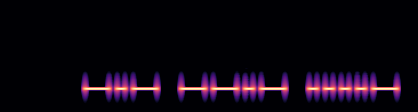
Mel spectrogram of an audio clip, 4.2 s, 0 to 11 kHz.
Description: Morse code, heard as a keyed tone, about 15 wpm, 700 Hz. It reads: KQ4
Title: USA Call Sign Prefixes - 15wpm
